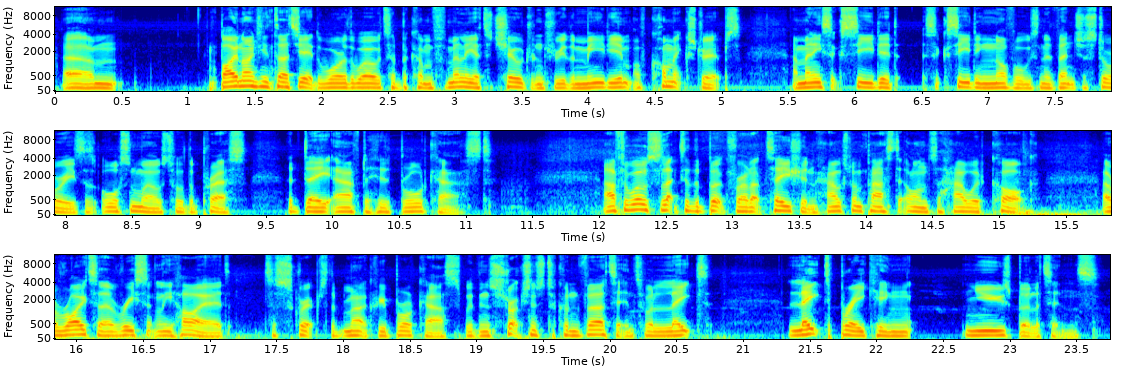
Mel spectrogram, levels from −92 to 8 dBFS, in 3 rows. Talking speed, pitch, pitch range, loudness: 180 wpm, 120 Hz, 110-130 Hz, -20 LUFS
